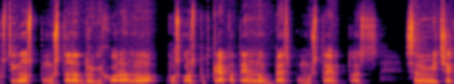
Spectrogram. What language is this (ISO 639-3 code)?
bul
